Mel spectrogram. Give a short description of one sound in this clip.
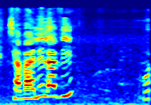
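A young child shouts excitedly.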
